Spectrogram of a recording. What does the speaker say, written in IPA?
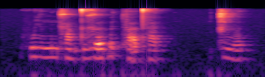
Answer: hwi˧ə̯ŋə˧nxa˧˩mt̪ɨ˨˦ ɣə̰ː˧˥ɓə˨˩t̚ fa̰ː˧˨t̪ʰa˨˩t̚ | t͡ɕɨ˧˩˨ə̯

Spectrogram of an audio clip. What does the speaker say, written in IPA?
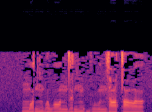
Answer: mɔdmbʌwɔː ndəd muɡwuːnzɛ tˤuwʌ

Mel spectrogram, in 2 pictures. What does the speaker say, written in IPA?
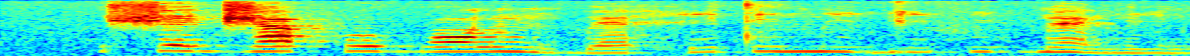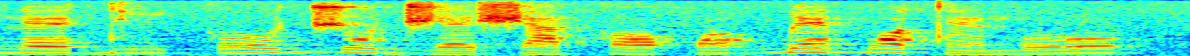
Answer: ʃɛ˦d͡ʒa˦fo˦ bɔ˦lũ˦˨ɡ͡bɛ˨ hi˨˦ti˦ mi˦˨ɡi˧fi˦ ɡ͡bɛ̃˦˨ni˨nɛ˨ di˨ko˨˦ d͡ʒo˦˨ d͡ʒɛ˨ʃa˨ kɔ˨fɔ˨˦ ɡ͡bɛ˦bɔ˦˨tɛ̃˨mo˨˦

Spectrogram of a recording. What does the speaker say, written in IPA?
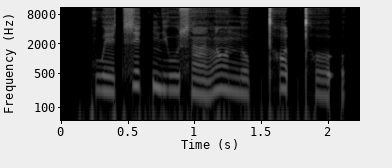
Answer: kwe˨˩t͡se˦k̚ n̪ju˧sã˨˩lɔ̃˥˧n̪o˨p̚ t̪ʰɔ˦t̚t̪ʰo˨ʔ

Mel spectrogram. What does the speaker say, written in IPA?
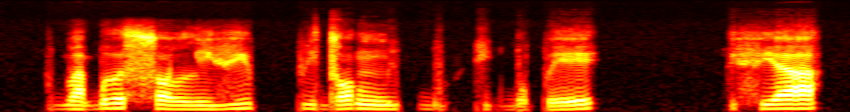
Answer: baɓɤ sɔlːivʲɯ pːidɔ ŋ͡mip bokːiɡ͡bɔpe | fʲa

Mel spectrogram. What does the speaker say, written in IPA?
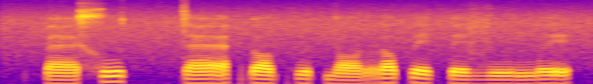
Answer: k͡pæ xu tːæ | ɗɒkʷʰe pjɒrɒpek͡pe vuŋʷe

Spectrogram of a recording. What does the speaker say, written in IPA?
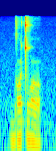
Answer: ɡo two

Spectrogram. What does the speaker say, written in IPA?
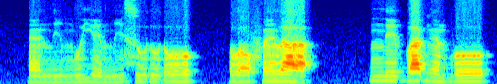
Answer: ɛ̃˨ni˨mu˧je˨ mi˧su˧ ɾu˧ɾo˦ | lɔ˧fɛ̃˦la˦˨ | ne˦ba˦ɡɛ̃˧ bo˦

